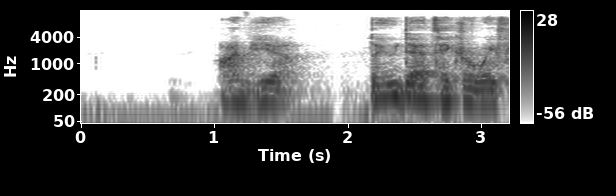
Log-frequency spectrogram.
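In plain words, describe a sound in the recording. A young man speaks forcefully.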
